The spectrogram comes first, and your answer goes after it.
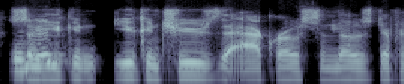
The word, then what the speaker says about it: Acros: the film simulation was across. So what was the film simulation? It's called Across, Acros. Acros, thank you for bailing me out. I had it written down, then wasn't pronouncing it right.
